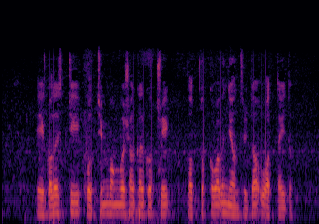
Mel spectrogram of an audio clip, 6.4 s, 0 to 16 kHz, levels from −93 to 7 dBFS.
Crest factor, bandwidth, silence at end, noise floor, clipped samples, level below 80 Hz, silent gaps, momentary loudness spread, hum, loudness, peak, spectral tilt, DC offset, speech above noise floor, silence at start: 20 dB; 8 kHz; 0.55 s; -67 dBFS; under 0.1%; -66 dBFS; none; 9 LU; none; -38 LUFS; -18 dBFS; -5 dB/octave; under 0.1%; 31 dB; 0.75 s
